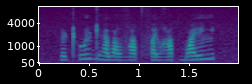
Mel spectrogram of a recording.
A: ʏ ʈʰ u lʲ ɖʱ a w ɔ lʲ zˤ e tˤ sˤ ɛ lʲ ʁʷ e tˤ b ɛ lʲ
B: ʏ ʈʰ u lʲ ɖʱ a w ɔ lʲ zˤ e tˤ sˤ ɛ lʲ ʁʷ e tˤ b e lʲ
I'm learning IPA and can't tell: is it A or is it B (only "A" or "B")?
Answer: B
